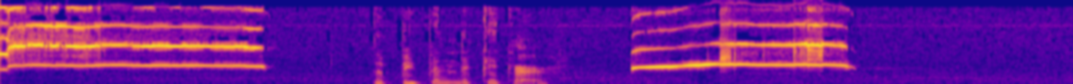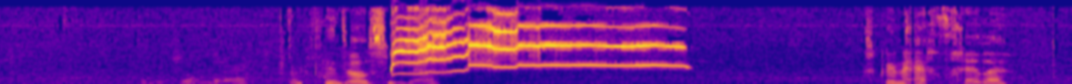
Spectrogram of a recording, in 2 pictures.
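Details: Caught frog giving high, shrill harmonic screams in bursts of one to two seconds, separated by gaps, with a man's voice and brief rustling between the cries.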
